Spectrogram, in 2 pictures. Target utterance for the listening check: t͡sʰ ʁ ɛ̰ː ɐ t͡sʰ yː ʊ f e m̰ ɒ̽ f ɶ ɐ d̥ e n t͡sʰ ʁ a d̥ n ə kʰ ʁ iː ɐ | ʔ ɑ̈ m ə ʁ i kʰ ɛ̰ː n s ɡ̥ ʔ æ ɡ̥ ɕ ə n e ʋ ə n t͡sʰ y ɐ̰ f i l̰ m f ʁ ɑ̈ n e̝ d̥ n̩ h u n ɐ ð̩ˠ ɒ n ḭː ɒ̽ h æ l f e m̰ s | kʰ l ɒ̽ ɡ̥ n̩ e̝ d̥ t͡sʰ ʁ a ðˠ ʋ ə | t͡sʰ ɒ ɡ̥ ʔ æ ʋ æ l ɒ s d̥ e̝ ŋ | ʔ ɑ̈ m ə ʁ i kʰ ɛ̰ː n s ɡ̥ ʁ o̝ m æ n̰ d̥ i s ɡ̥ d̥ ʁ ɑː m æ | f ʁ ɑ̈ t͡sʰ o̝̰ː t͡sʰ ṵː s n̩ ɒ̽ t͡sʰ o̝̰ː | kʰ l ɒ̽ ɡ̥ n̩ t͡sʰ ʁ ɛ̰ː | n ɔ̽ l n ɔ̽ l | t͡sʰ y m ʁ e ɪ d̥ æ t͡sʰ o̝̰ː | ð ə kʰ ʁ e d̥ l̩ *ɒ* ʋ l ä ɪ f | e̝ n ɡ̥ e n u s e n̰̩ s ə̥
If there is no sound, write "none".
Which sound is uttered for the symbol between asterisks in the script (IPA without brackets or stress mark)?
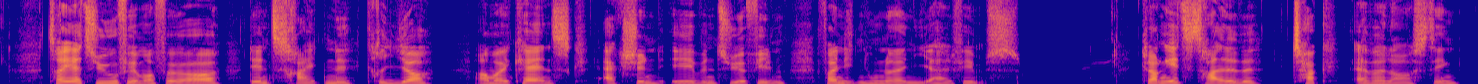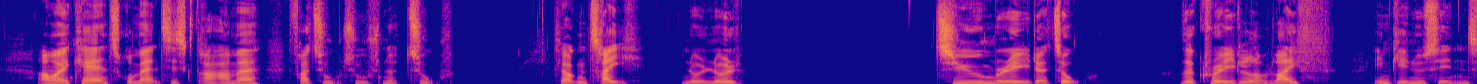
ɒ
